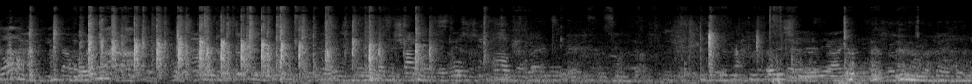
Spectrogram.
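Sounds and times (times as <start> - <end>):
group clapping for the rabbanit: 0.0 - 5.1, 6.9 - 7.7
murmuring voices: 0.0 - 9.7.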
